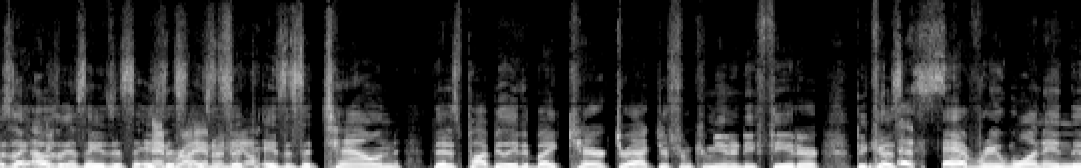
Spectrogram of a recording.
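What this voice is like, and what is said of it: Usual voice. Nothing is said of it.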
